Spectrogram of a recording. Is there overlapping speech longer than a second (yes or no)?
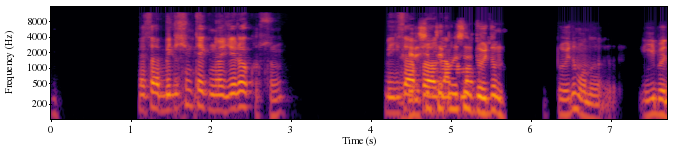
yes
